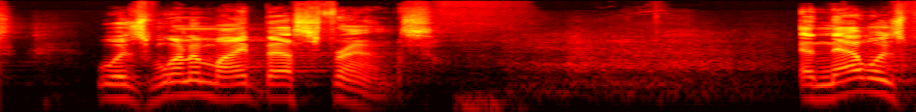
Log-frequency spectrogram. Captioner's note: audience laughing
